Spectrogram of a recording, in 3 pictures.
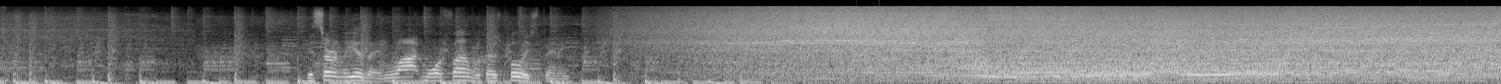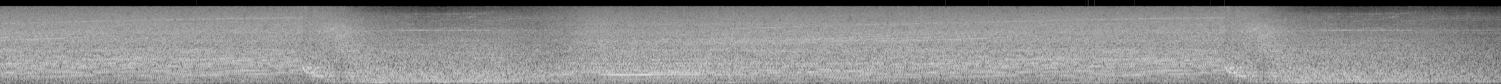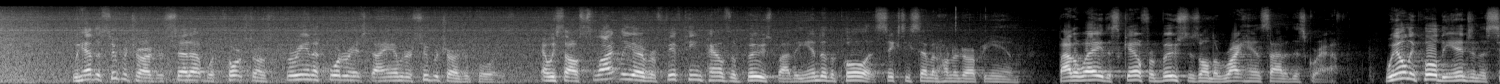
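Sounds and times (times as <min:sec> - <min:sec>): high supercharger whine: 0:00.0 - 0:39.9
engine revving at full throttle: 0:05.8 - 0:38.0.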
